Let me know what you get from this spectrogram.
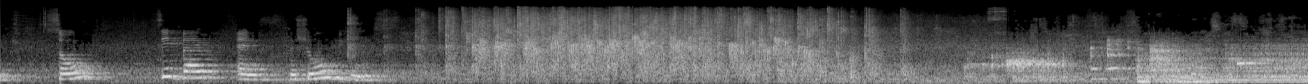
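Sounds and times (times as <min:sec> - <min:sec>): audience applauding: 0:03.8 - 0:09.4.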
